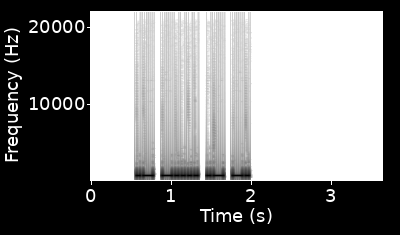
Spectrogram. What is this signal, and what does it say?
Morse code, heard as a keyed tone, about 30 wpm, 700 Hz. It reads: A6AN
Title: Common Cut Numbers - 4-Digit 30wpm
